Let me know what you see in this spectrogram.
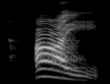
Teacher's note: The RPI is a glide from A to E, and so the glide begins from the front unrounded vowel just above the half open position and moves to centralized front unrounded vowel just above the half closed position.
